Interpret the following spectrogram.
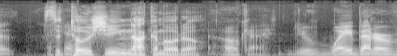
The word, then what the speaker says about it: Satoshi Nakamoto: Satoshi Nakamoto.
